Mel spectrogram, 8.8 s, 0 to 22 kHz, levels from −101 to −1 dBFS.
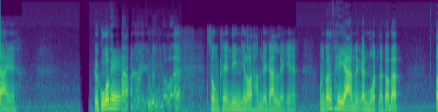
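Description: At 1.57 s a call audio freeze interrupts the speech, most likely because packets were held up in transit and the jitter buffer ran dry. The receiver stretches the last sound into a fading buzz or hiss for a moment, then about 140 ms of silence, and at 1.80 s the speech continues exactly where it stopped. The 194 ms pause is inserted rather than cut out, so nothing is lost, but everything after it arrives that much later.

From 2.26 s to 5.96 s a call bitrate drop sets in: the bandwidth estimate collapsed and Opus was pushed from 32 kbps down to 7 kbps, sitting at the bottom for about 1.6 s. With so few bits the encoder quantises coarsely and narrows the audio band from 20 kHz to 8 kHz. The speech turns muffled and rough, with a watery, smeared texture, until the rate climbs back.

Inside that stretch come two bursts of packet loss, at 2.31 s to 2.45 s and 2.54 s to 2.63 s. Consecutive packets never arrived in time, so the receiver concealed each gap by extending the preceding sound and fading it down. 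Each burst is heard as a brief held buzz or dying hiss, and then the speech jumps forward. About 120 ms and 60 ms of the original are simply gone.

From 7.62 s onward a jitter buffer speed-up takes over. The buffer had built up more delay than its target, so the receiver trimmed short pitch-period slices again and again, removing about a tenth of a second overall. The speech plays at about 109% speed without any change in pitch, and it sounds hurried through to the end.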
